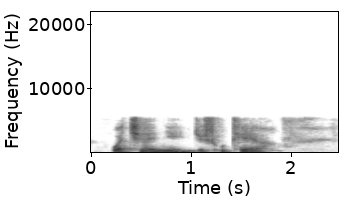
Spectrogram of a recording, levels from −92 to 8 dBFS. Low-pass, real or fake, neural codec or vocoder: 5.4 kHz; fake; codec, 24 kHz, 0.9 kbps, WavTokenizer, medium speech release version 1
